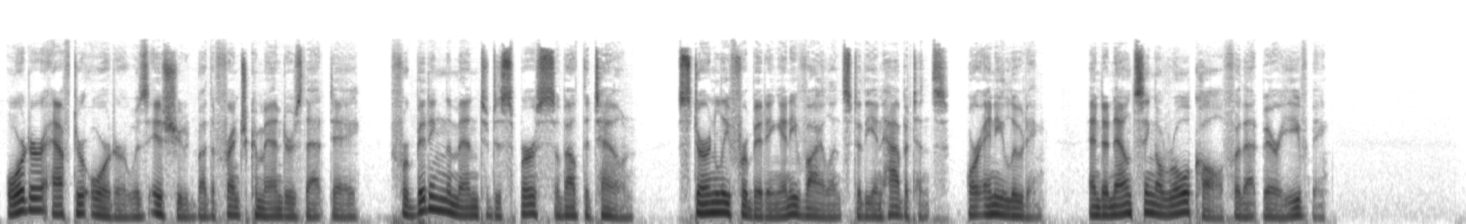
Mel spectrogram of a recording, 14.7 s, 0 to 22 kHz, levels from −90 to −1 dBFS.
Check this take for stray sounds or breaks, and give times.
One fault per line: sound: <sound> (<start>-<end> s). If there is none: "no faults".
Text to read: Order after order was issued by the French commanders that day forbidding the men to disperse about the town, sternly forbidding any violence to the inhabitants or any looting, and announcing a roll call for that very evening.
no faults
